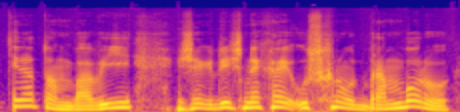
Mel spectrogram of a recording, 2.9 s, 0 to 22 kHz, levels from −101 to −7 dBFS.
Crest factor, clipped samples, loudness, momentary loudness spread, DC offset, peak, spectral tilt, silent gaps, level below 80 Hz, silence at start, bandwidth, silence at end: 12 dB; under 0.1%; -14 LUFS; 4 LU; under 0.1%; -2 dBFS; -7 dB/octave; none; -42 dBFS; 0.05 s; 13.5 kHz; 0.05 s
